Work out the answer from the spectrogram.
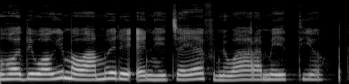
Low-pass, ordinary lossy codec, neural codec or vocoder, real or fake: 19.8 kHz; none; none; real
